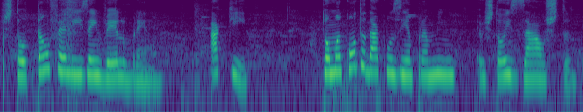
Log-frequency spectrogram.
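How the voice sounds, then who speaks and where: A woman's voice: high-pitched, a little slow, faint music behind, some chatter behind. An actress playing a devout, weary, caring mother in a radio drama.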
